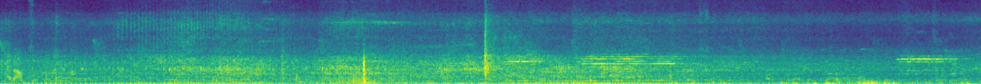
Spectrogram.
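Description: Street ambience: indistinct voices and traffic noise, with two sharp clicks about five and six and a half seconds in.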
